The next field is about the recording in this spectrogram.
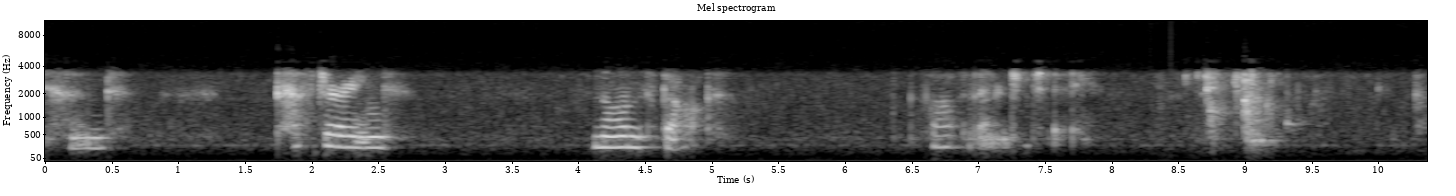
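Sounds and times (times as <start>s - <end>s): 
speech: 0.2s - 0.7s, 2.1s - 2.7s, 4.1s - 5.1s, 6.6s - 7.8s
steady watery wash: 8.4s - 10.1s
animals swimming and splashing in water: 8.5s - 9.7s.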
